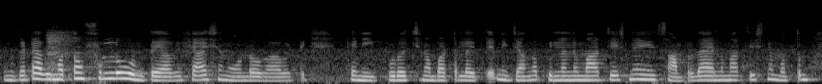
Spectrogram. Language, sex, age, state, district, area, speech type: Telugu, female, 18-30, Telangana, Mahbubnagar, rural, spontaneous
